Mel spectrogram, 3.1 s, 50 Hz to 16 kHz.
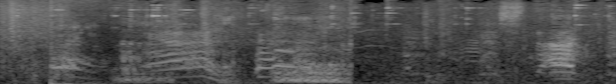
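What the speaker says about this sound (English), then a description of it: "Crypto, the super dog" Krypto the superdog from Superman (2025) gives short yips and whimpering barks in bursts, a few close calls with a faint voice in the background.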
